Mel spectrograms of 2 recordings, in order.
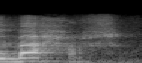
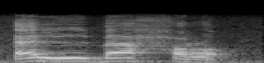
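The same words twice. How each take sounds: First: The final r fades into just breath. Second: The final r sound is clearly pronounced. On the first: The speaker calls it wrong. "ويطلع هوا" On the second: The speaker calls it right. "ايوه طلع كده"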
